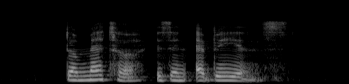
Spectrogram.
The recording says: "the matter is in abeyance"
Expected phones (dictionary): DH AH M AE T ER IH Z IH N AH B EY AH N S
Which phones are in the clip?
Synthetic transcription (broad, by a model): DH AH M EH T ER IH Z IH N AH B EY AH N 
